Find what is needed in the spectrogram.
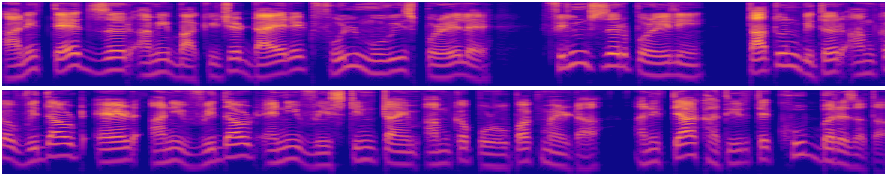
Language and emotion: Goan Konkani, neutral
